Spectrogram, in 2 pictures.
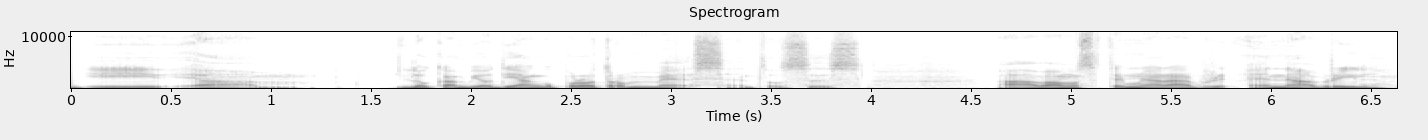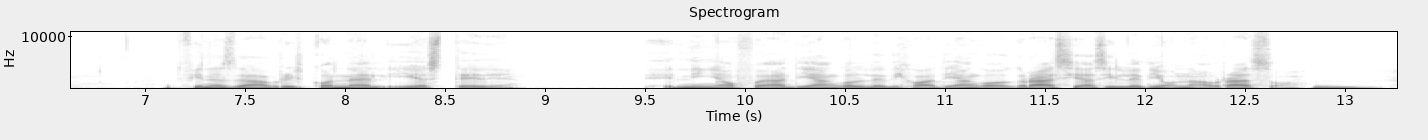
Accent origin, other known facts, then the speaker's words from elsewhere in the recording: Novato, California, United States; also born or lived in San Rafael; yo nací aquí. Este, yo he vivido en el condado por toda mi vida y yo crecí en Novato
